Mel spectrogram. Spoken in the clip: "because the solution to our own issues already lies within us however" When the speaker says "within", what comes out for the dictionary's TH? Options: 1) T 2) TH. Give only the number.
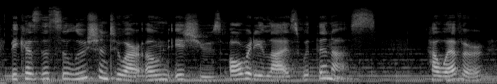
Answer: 2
